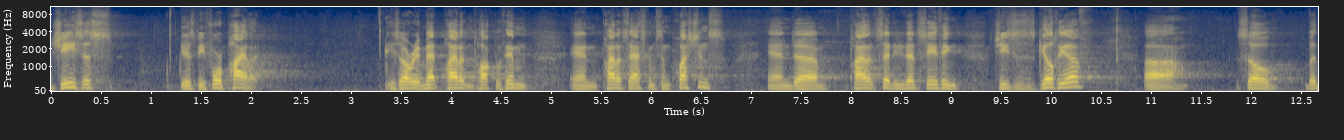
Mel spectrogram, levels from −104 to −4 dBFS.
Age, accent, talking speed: 60-79, American, 155 wpm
